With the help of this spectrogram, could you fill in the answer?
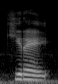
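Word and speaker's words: きれい: Cantik ya dalam bahasa Jepangnya itu kirei. Nah kenapa nggak kirei tapi kire?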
